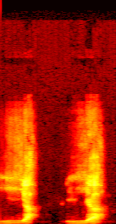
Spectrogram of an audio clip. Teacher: the middle of your tongue is pushing up almost right in the middle of where you'd say your palate is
